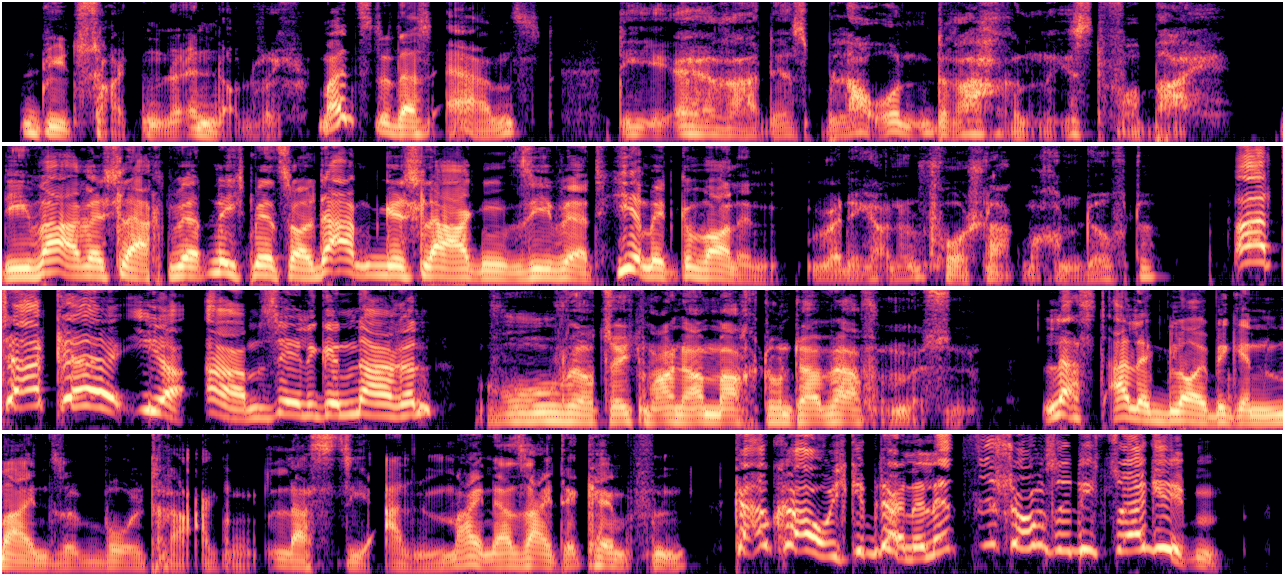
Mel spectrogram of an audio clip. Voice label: male german gaming compilation

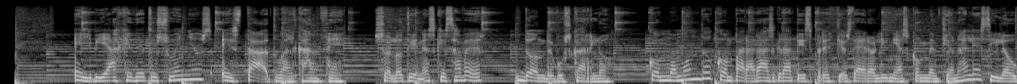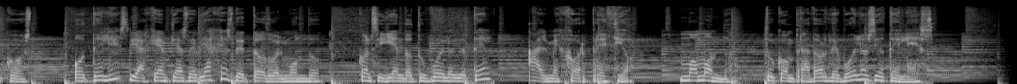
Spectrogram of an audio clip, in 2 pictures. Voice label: female, Spanish Castilian TV commercial; momondo

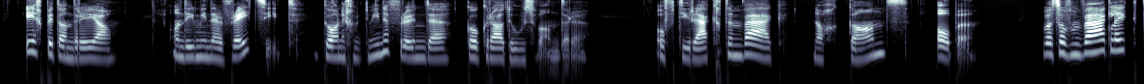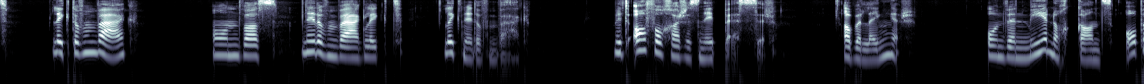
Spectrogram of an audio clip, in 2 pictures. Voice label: female swiss german commercial compilation

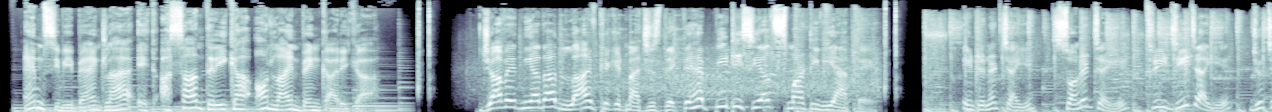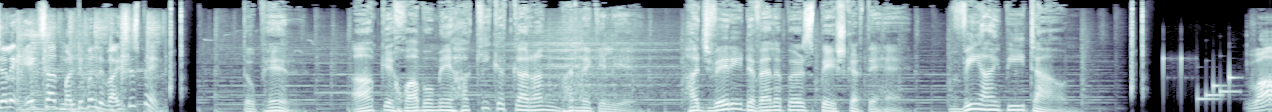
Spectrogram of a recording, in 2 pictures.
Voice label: male pakistani urdu compilation; english canadian

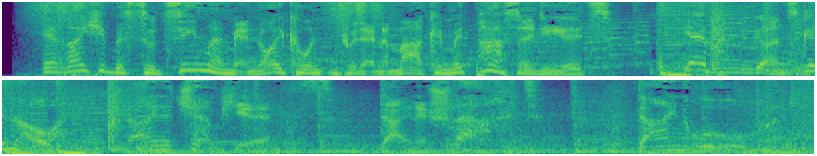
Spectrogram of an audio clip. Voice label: male german compilation; showreel

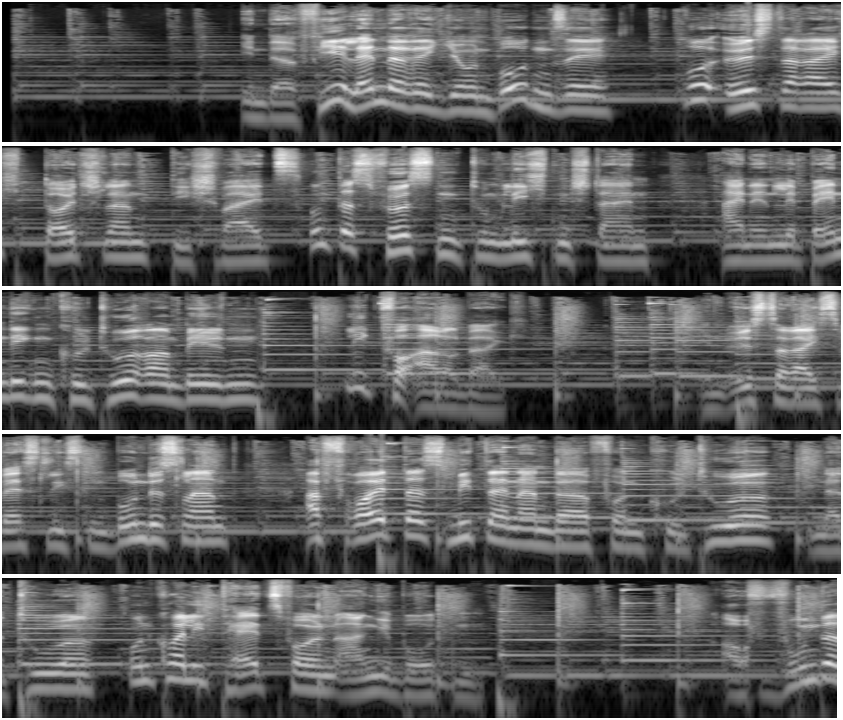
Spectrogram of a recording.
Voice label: male austrian travel documentary; english irish

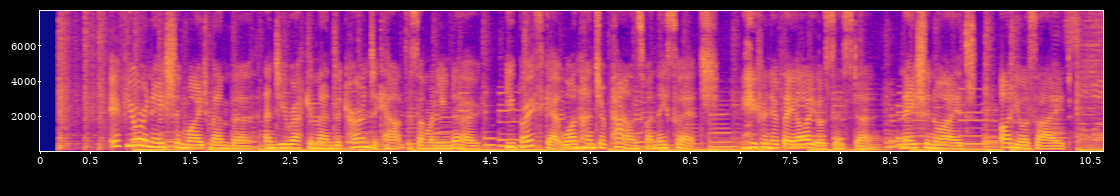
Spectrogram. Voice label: female english commercial compilation; southern and northern england

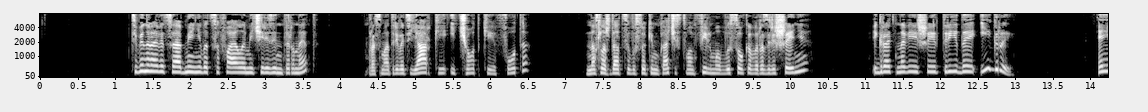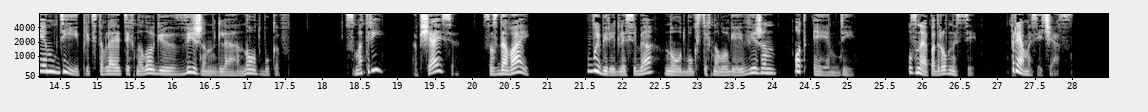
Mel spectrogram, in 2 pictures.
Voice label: female russian and ukrainian russian commercial

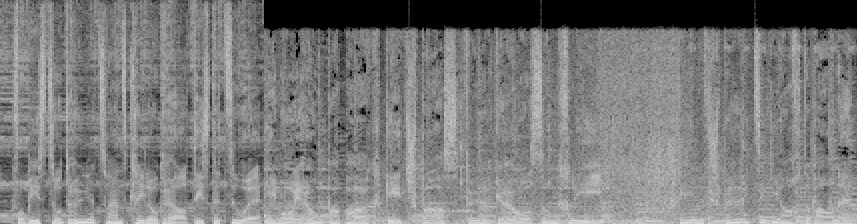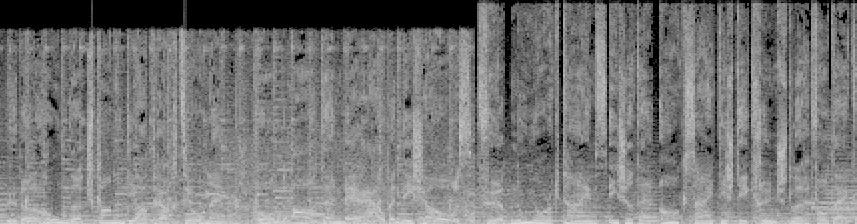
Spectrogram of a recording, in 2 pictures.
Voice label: male german swiss german compilation

